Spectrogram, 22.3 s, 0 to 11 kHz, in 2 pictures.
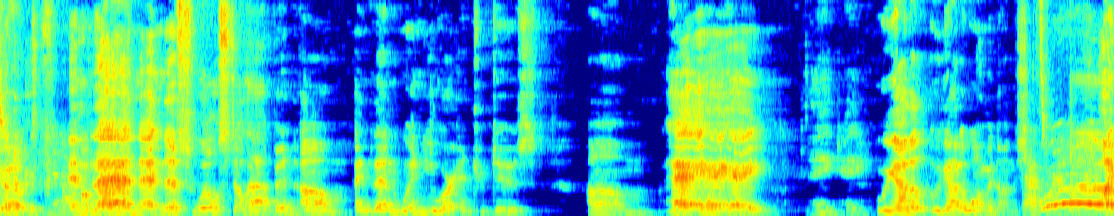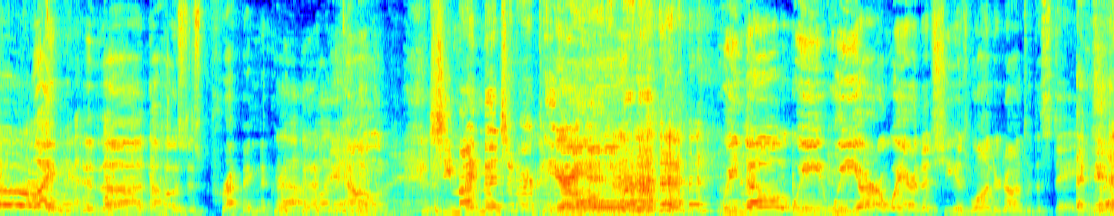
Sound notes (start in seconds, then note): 10.3 cheering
